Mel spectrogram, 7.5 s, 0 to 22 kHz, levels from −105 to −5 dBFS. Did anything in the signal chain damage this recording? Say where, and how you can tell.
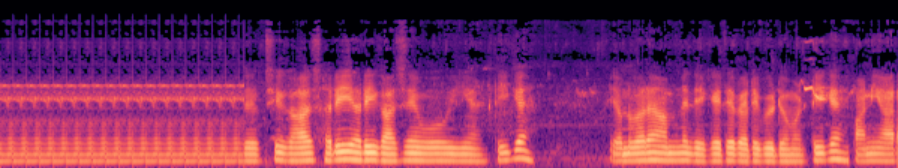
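Yes. The clip opens in a broken-record loop that is already running at 0 s and lasts until 2.03 s. A fragment of about 0.11 s repeats exactly, back to back, roughly 17 times before normal audio resumes. The stage was likely playback or stream buffering: a stalled player or stream kept re-sending the last chunk it held, so whatever should have played during those two seconds is gone.

Three short blips mark damaged data in the compressed stream, at the codec stage: at 2.21 s, at 5.18 s, and from 7.06 to 7.08 s. Each is brief, lasting under a few hundredths of a second. Corrupted or missing bytes made the decoder misread the affected frames and lose sync. It then searched for the next valid frame header.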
